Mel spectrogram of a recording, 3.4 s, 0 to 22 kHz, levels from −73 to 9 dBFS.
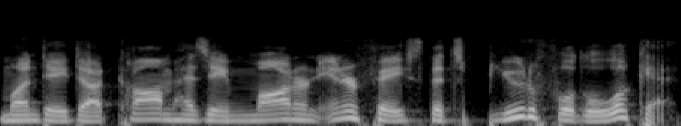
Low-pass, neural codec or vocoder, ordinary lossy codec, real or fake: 7.2 kHz; none; Opus, 16 kbps; real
